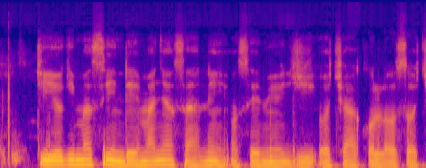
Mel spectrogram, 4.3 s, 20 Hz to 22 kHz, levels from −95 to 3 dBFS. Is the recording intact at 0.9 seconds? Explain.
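Yes, the audio is intact at 0.9 seconds, with no fault at that moment.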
